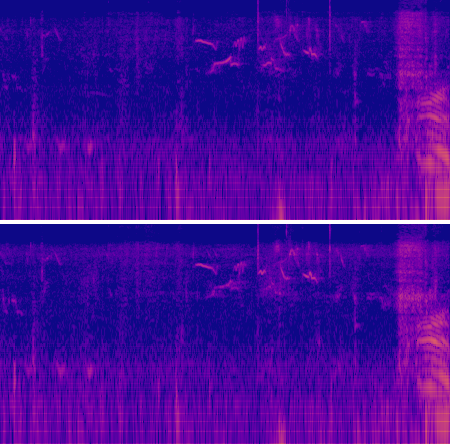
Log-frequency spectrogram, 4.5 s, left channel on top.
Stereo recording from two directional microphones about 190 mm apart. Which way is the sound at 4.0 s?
15° left (ahead or behind).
